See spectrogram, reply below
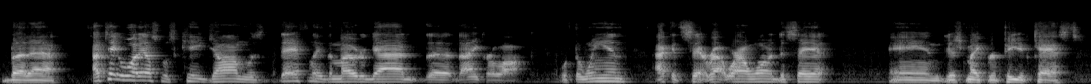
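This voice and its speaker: Gravelly, bright-voiced man on dull lo-fi audio. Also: mid-range voice, normal speed. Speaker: guest angler, tournament fisherman. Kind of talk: casual chat, recounting and explaining.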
